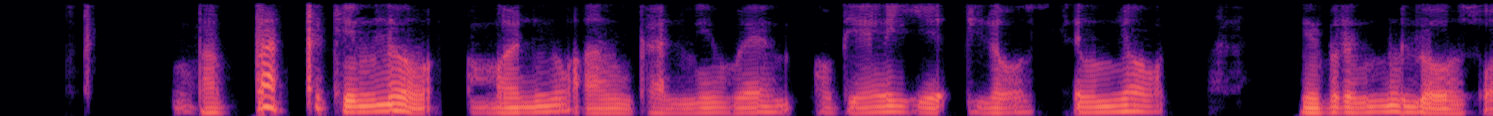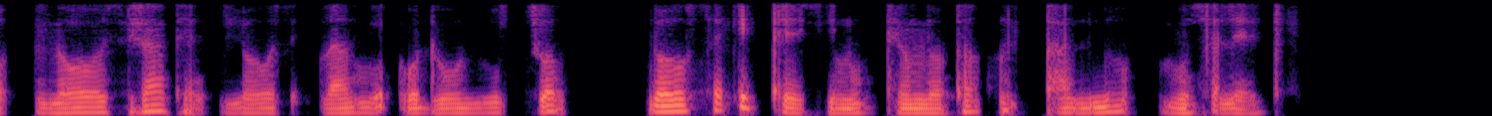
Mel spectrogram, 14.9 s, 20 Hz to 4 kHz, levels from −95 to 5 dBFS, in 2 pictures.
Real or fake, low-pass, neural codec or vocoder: fake; 3.6 kHz; codec, 16 kHz in and 24 kHz out, 0.6 kbps, FireRedTTS-2 codec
